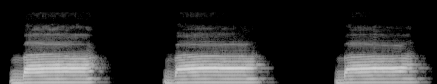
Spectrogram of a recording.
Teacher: এক আলিফ টেনে পড়তে হবে, দুই ঠোঁটের ভিজা অংশ থেকে উচ্চারণ হবে।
